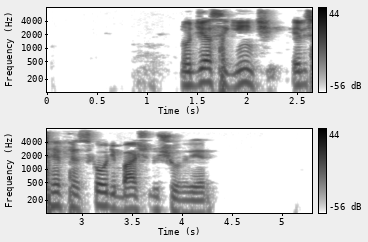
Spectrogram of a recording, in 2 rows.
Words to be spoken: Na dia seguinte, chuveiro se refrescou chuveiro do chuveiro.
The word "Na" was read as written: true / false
false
